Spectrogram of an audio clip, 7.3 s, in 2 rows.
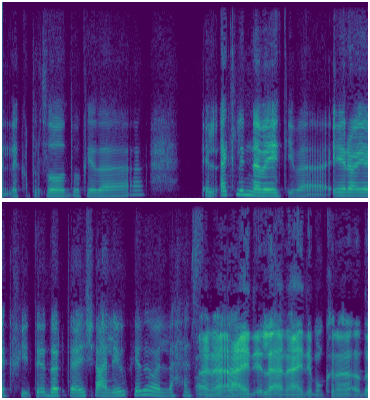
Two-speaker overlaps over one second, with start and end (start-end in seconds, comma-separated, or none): none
